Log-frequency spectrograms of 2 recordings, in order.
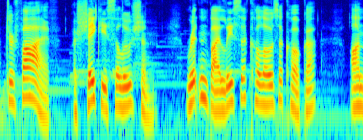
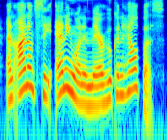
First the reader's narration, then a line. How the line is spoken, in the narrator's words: shouted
